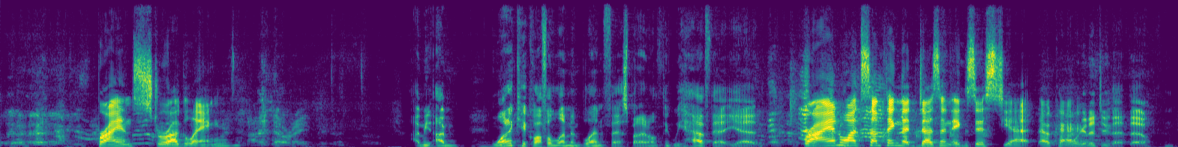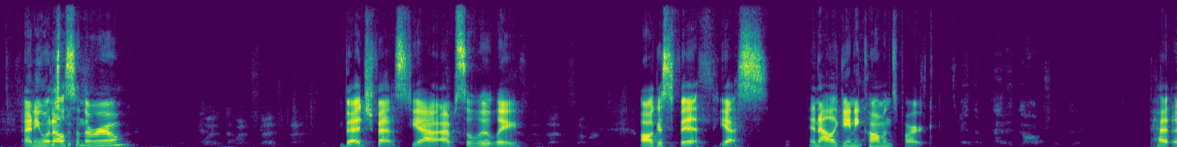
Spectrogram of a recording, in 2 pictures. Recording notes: This week you’re joining us live from the Bottlerocket Social Hall in Allentown where we’re celebrating the best of summer music with the Pittsburgh Independent.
